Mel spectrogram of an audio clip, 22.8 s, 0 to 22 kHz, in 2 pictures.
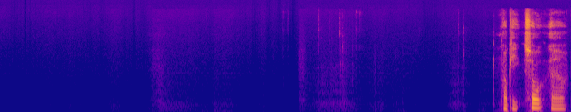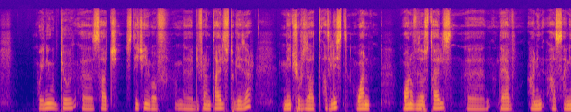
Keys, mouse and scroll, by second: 6.4-7.1 middle drag, 7.1 click, 8.4-11.5 shift+middle drag.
